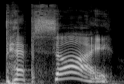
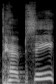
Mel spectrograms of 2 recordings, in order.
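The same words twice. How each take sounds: First: The stress is on the second syllable. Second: The stress is on the first syllable. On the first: The name hides a hint of psychic power. "It's the psi in Pepsi" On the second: It is just the soda's name. "It's not Pepsi"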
